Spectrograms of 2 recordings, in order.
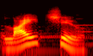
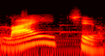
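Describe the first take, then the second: First: The word begins with an L-like sound. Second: The word begins with an L-like sound.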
